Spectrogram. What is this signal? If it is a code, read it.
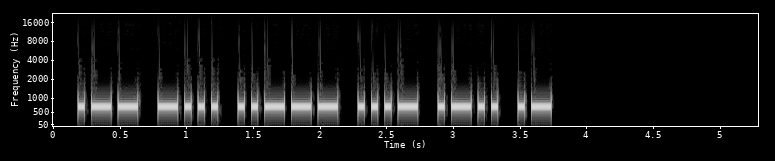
Morse code, heard as a keyed tone, about 24 wpm, 700 Hz. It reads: WB2VLA
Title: Speed Racing - USA 2x3 Call Signs 20wpm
